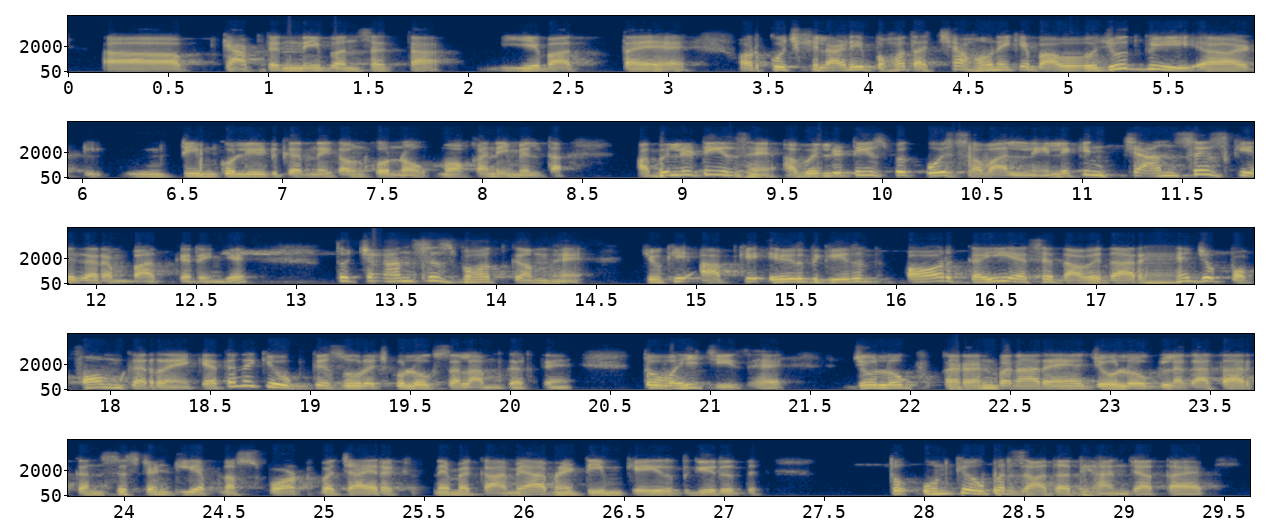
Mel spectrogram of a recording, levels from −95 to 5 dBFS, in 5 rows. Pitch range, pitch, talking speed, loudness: 130-175 Hz, 145 Hz, 210 wpm, -20 LUFS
